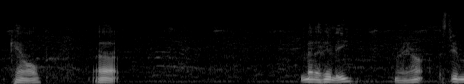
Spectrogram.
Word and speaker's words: Kemal: That C at the front of a name can get pronounced in a number of different ways depending on the language it's originated. So it's I'll say Kemal Menavili, there we are,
